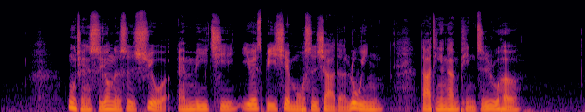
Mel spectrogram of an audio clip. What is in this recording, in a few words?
SHURE MV7 USB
